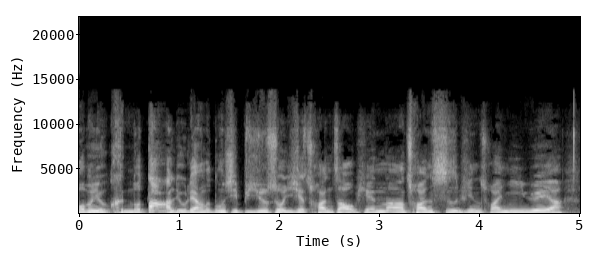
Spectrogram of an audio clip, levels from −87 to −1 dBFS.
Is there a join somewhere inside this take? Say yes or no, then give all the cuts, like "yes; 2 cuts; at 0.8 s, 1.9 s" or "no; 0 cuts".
no; 0 cuts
